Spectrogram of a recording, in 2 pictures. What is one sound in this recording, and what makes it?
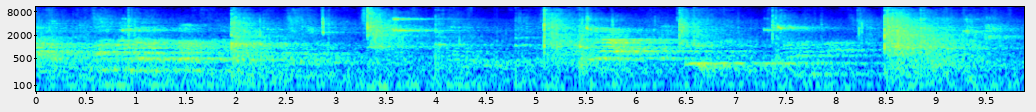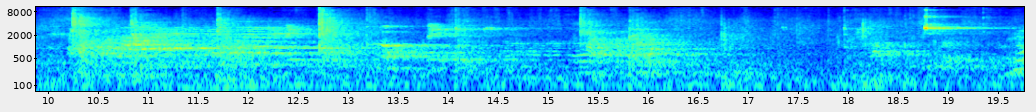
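Badminton rackets hit a shuttlecock with sharp pops in a large echoing hall.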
